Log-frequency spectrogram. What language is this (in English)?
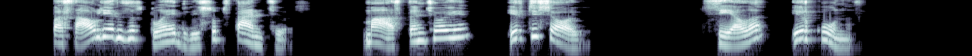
Lithuanian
